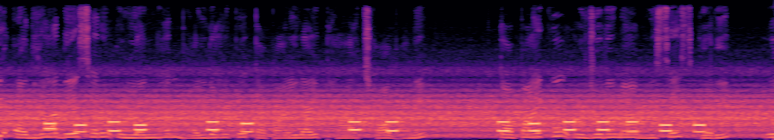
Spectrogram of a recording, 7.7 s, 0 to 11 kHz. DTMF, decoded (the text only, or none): 0167 92 96 6599341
